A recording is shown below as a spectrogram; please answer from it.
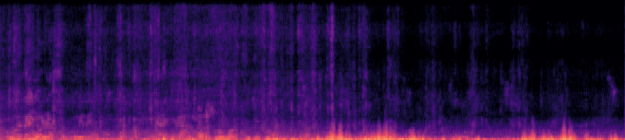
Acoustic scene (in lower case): residential area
